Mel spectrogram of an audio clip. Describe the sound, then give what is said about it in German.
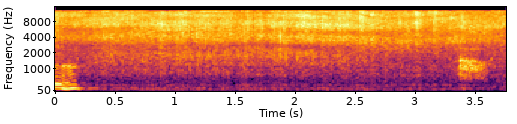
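Onions frying in a pan with sausage, a steady, even sizzling hiss that runs unbroken from start to finish. “Und jetzt schmeiße ich einfach hier Zwiebeln dazu.”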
